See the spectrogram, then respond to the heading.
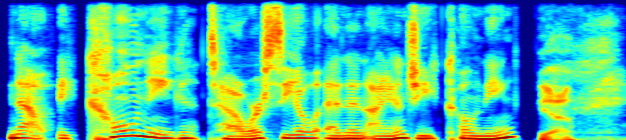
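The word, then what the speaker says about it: conning: Now, a coning tower, C-O-N-N-I-N-G, coning.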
